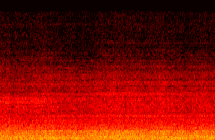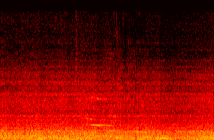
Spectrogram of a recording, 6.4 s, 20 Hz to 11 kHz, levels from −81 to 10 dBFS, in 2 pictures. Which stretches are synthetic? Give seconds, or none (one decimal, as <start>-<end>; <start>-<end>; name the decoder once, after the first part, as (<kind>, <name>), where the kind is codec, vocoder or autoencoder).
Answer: 4.9-5.4 (vocoder, Vocos)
